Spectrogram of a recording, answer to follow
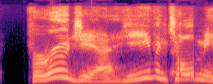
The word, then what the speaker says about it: Ferruggia: Ferruggia? Ferruggia.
